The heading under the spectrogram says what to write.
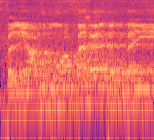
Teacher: Ha yang bait tu dipanjangkan. Bait dipanjangkan dalam keadaan wakaf empat atau enam. Tetapi kalau dalam keadaan kita wasal, kita tidak boleh baca empat atau enam. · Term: hukum madlin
